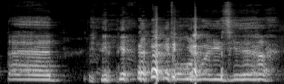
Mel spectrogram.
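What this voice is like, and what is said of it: Put-on urban Maori accent. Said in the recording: “urban Maori accent”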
